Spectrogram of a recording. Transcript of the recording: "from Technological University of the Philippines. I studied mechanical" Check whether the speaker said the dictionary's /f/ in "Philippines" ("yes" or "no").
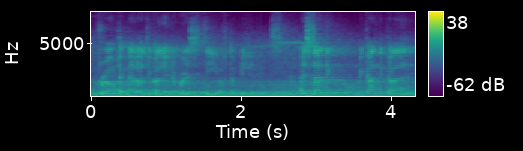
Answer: no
